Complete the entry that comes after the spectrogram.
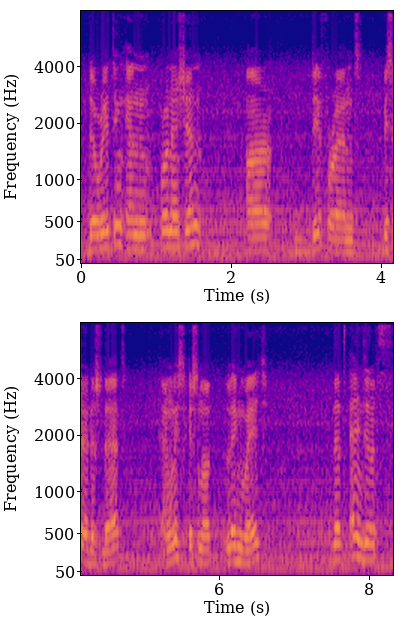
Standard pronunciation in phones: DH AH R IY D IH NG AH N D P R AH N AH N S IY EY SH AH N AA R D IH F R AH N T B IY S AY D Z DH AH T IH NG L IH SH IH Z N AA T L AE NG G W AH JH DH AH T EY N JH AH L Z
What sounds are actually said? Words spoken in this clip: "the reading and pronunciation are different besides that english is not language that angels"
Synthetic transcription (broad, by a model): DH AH R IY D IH NG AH N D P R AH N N IY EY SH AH N AA R D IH F R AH N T B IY S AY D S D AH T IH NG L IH S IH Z N AA T L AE NG G W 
